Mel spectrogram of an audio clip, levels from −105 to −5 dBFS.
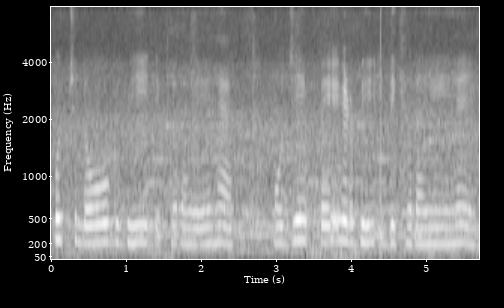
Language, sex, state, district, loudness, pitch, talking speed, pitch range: Hindi, female, Madhya Pradesh, Dhar, -18 LUFS, 210 Hz, 125 wpm, 200-220 Hz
